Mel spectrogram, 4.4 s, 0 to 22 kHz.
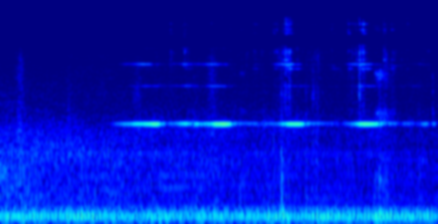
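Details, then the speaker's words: Nissan 370Z after an automated car wash: a faint creak repeats about every three-quarters of a second as the body is pushed down, over a steady hum; owner suspects the wash hit and loosened something underneath; not confirmed. "hear that sound when I push down on the car it makes this sound"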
